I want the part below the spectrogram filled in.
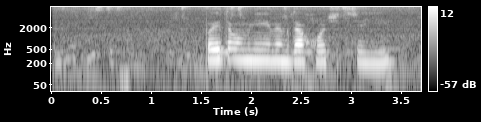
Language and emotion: Russian, neutral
